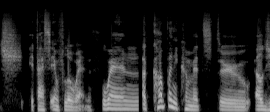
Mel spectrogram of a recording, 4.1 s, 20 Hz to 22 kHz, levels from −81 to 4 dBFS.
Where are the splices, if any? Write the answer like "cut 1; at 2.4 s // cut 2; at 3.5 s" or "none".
cut 1; at 2.0 s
